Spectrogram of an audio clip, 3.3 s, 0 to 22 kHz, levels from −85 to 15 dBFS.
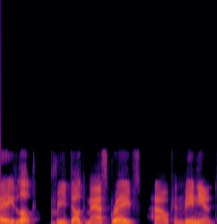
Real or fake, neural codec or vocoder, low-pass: fake; codec, 16 kHz, 2 kbps, X-Codec, HuBERT features, trained on balanced general audio; 7.2 kHz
